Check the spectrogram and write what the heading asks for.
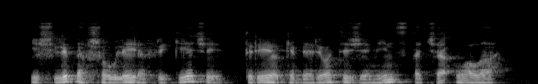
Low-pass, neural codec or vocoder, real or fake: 7.2 kHz; none; real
